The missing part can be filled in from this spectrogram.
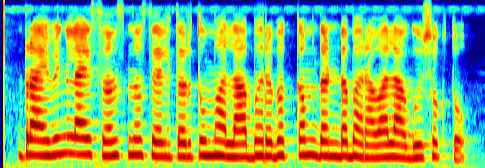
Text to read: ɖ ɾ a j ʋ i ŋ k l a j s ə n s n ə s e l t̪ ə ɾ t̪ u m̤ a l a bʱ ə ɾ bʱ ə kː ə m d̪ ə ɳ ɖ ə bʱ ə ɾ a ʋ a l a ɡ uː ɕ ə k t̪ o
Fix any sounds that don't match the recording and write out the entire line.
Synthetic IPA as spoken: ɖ ɾ a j ʋ i ŋ ɡ l a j s ə n s n ə s e l t̪ ə ɾ t̪ u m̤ a l a bʱ ə ɾ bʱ ə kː ə m d̪ ə ɳ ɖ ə bʱ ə ɾ a ʋ a l a ɡ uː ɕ ə k t̪ o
